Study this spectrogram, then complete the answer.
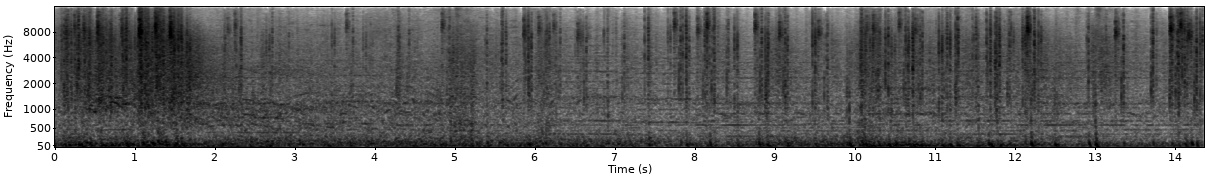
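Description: Musket volleys from massed infantry in Napoleon: Total War, a dense, continuous crackle of overlapping shots, louder and thicker in the first seconds, then ragged scattered firing with distant battle noise underneath.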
